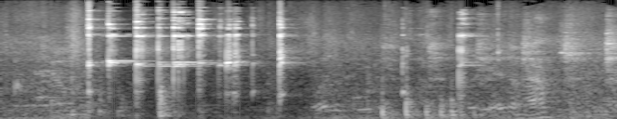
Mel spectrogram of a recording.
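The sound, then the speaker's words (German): Cups and dishes clink and rattle together as cups are collected backstage at the MAF festival, in a quick, irregular burst of bright, ringing knocks, then settle into softer scattered clatter with a low murmur of voices underneath. “Hier werden die Tassen alle gesammelt wir stehen jetzt sozusagen im Backstage der MAF.”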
